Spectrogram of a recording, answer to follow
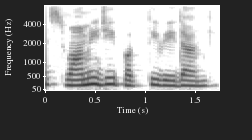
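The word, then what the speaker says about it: Swamiji Bhaktivedanta: He said Swamiji Bhakti Vedant, and then he proceeded to tell me what that meant.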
